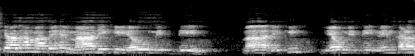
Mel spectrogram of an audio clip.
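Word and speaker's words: مالك يوم الدين: اس کا صحیح تلفظ کیا ہے؟ مالک یوم الدین، مالک یوم الدین. اس میں جو بعض لوگ غلطی کرتے ہیں مالکی، مالکی، مالکی آپ کرو گے تو وہاں کاف کے ساتھ یا پیدا ہوگی.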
